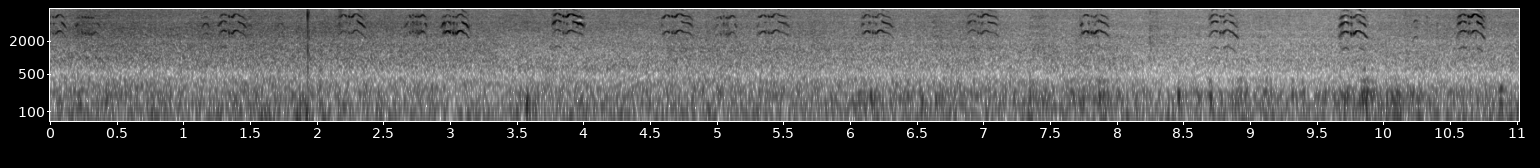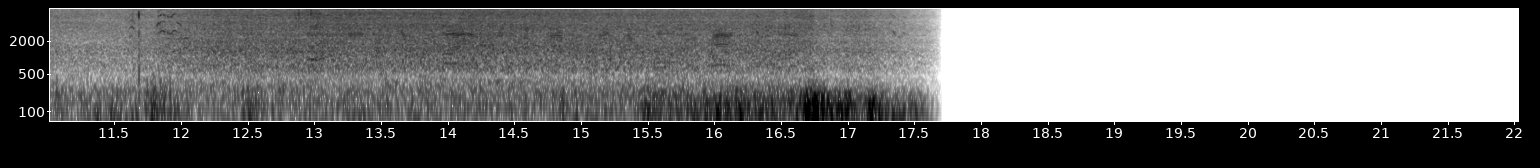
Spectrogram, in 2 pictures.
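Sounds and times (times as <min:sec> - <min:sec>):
wind rumble: 0:03.4 - 0:17.7.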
